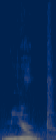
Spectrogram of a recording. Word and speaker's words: Mute: Das heißt, es heißt nicht Mute, sondern Mute.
